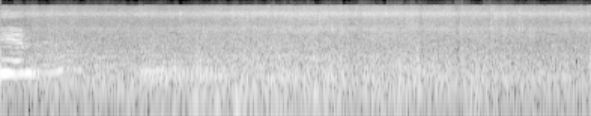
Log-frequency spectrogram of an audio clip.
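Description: Hard rain pours steadily in a heavy rainstorm, a loud, constant close hiss that fills the whole clip, with a voice heard briefly at the start.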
